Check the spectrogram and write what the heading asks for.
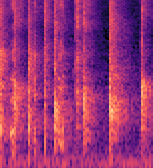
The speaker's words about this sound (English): Can we clap it up? Yes, we can clap it up.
